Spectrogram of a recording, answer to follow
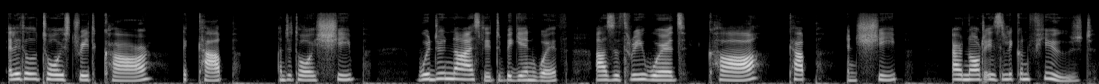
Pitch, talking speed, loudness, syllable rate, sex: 215 Hz, 160 wpm, -18 LUFS, 4.4 syllables/s, female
